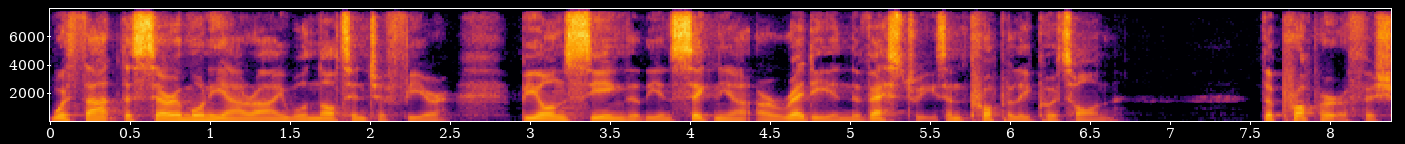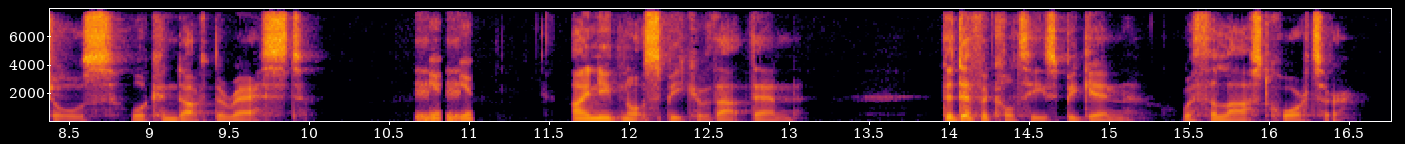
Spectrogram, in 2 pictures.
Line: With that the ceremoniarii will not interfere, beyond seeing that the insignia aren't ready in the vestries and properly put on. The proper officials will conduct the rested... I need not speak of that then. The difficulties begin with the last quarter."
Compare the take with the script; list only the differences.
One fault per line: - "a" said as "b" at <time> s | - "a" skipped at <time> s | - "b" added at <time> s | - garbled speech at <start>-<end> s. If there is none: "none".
- "aren't" said as "are" at 4.4 s
- "rested" said as "rest" at 9.5 s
